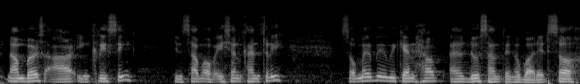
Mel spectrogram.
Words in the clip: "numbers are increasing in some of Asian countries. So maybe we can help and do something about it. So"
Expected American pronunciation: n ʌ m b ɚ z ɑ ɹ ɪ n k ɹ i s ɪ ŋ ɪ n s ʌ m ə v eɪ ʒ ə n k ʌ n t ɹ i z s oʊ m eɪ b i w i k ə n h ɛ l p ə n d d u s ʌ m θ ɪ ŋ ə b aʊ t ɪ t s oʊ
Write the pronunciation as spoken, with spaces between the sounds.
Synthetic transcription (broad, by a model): n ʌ m b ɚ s ɑ ɹ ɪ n k ɹ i s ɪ ŋ ɪ n s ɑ m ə f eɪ ʃ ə n k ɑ n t ɹ i s oʊ m eɪ b i w i k ə n h ɛ l p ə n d d u s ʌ m t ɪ ŋ ə b aʊ t ɪ t s oʊ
